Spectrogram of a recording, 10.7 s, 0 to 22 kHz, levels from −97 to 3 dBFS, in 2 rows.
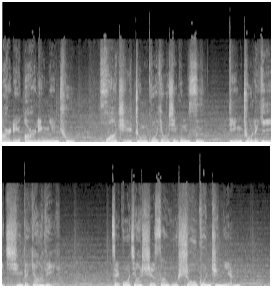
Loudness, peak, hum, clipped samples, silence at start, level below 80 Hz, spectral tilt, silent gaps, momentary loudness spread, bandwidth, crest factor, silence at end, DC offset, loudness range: -14 LUFS; 0 dBFS; none; under 0.1%; 0 s; -28 dBFS; -4.5 dB/octave; none; 15 LU; 17 kHz; 14 dB; 0 s; under 0.1%; 2 LU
